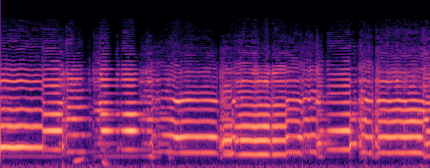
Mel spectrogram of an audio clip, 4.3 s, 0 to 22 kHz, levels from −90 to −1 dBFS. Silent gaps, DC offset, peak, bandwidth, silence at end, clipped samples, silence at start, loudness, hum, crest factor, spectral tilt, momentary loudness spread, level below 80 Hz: none; under 0.1%; -8 dBFS; 11.5 kHz; 0 s; under 0.1%; 0 s; -20 LUFS; none; 12 dB; -3 dB/octave; 5 LU; -54 dBFS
